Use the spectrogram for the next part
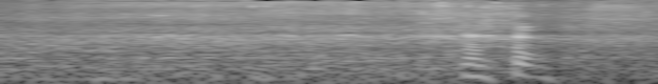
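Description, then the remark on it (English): Steady roar of traffic on a main road in Kyoto, Japan, with engine rumble, plus a couple of brief tonal blips from a passing vehicle near the end. “Uh, another main road here.”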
